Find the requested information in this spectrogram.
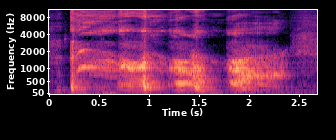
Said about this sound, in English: it's actually George Lucas coughing up a lung from being sick on set.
